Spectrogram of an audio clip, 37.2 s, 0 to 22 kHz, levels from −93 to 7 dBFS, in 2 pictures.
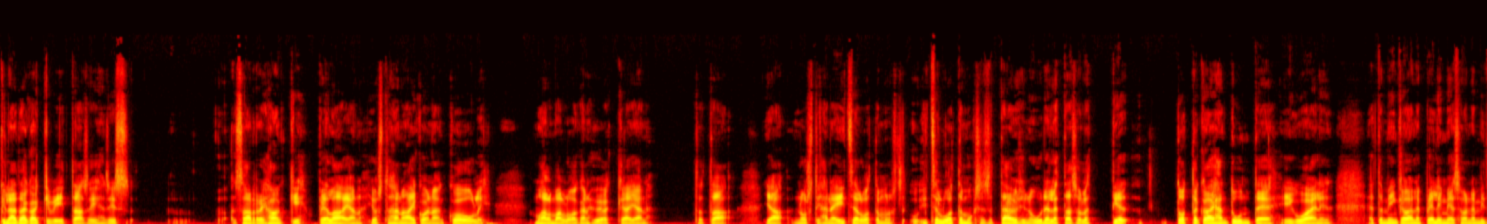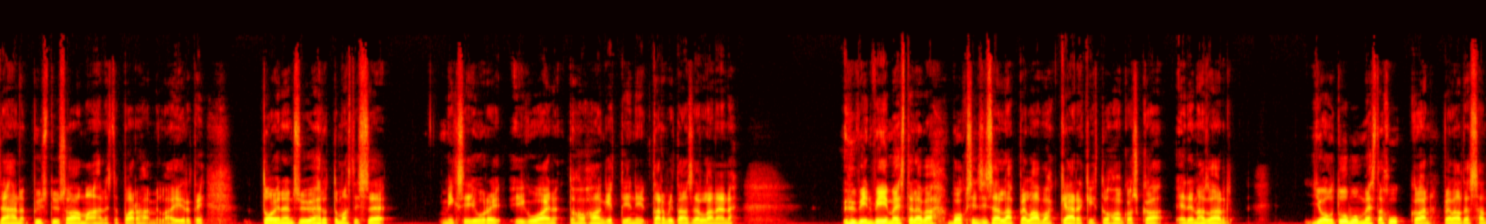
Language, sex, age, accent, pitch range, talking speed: Finnish, male, 20-39, native, 105-115 Hz, 110 wpm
